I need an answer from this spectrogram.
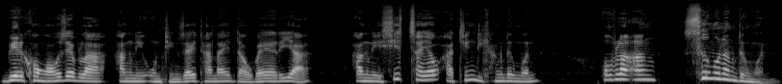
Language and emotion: Bodo, surprised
